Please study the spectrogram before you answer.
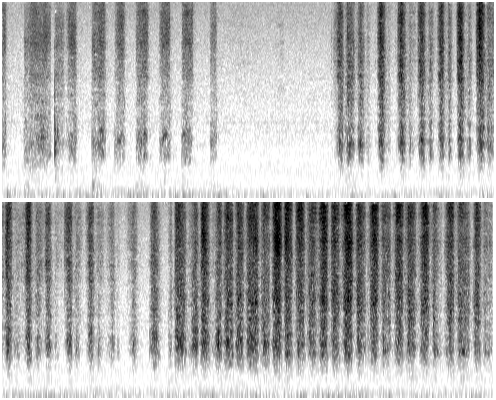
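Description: A flat bristle brush is scrubbed in short rubbing strokes near the top edge of a large painted, stretched cotton canvas lying on a table. Quick, bright, scratchy brushing strokes repeat in a steady rhythm, stop for about a second, then resume and grow louder and denser toward the end.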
